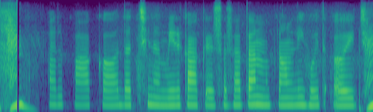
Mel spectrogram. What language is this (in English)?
Maithili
